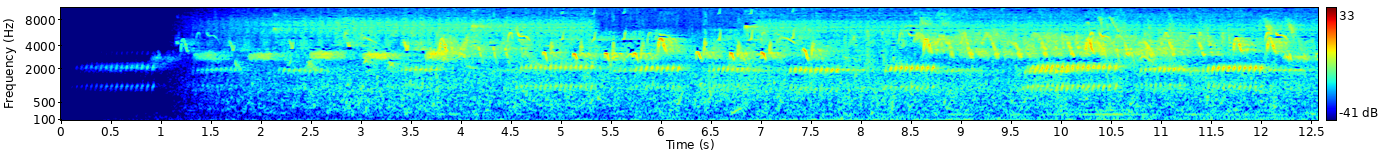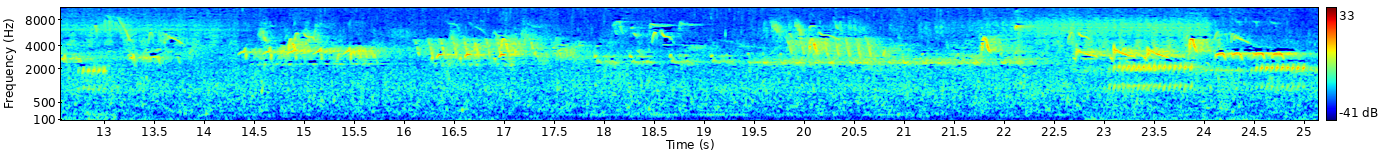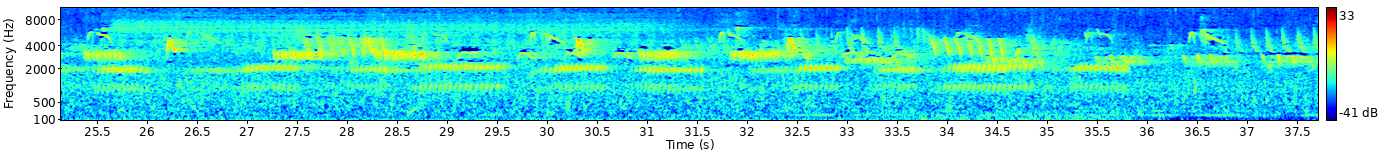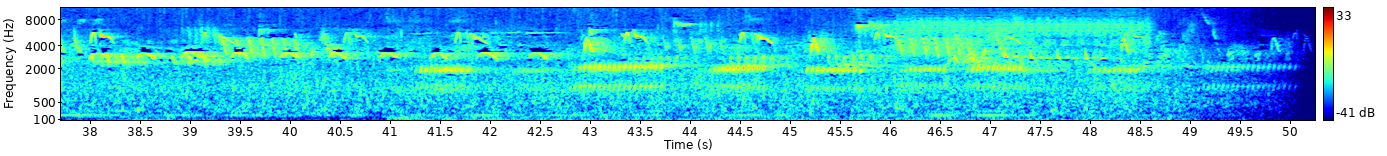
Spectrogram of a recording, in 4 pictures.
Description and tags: Ambient Forest Soundscape
I just borrowed some sounds from here so I thought I'd put them back in a more convenient form. Check it, it's a forest. A solid 5/10. Bye.
mix, outside, swamp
